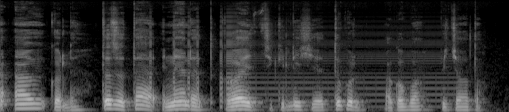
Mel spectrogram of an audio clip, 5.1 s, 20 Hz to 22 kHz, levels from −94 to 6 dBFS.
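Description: From 1.49 to 2.22 s there are GSM signalling bursts. A 2G phone somewhere close is sending brief clumps of radio pulses while it handles signalling, and the audio circuit rectifies them into a galloping dit-dit-dit of short 217 Hz buzzes. They sit fairly loud, only around 10 dB under the speech.

Right after, from 2.26 to 4.58 s, it turns into steady GSM phone buzz. The phone is now in a call, transmitting 217 bursts a second, and that rectified pulse train becomes a continuous raspy 217 Hz drone full of harmonics, about 22 dB below the speech and unrelated to it.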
